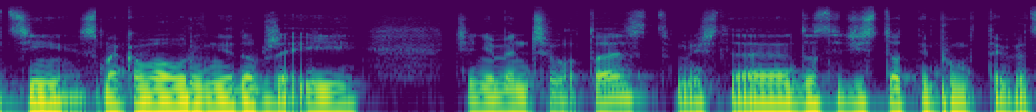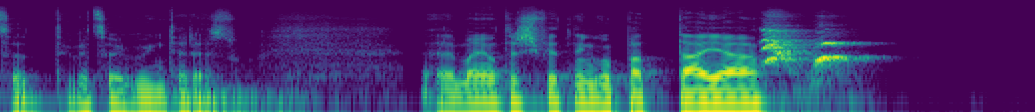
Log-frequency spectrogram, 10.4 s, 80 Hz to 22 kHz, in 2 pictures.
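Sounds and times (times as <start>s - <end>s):
speech: 0.0s - 9.3s
single short dog bark: 9.0s - 9.7s.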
